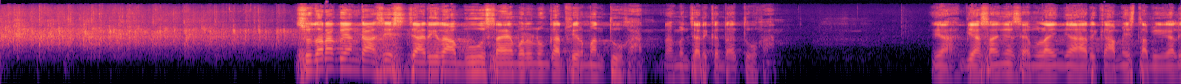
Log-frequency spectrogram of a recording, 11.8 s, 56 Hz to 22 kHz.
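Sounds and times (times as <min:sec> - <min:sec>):
audience clapping as applause for God: 0:00.0 - 0:03.6
speech: 0:03.0 - 0:07.8, 0:09.3 - 0:11.8.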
